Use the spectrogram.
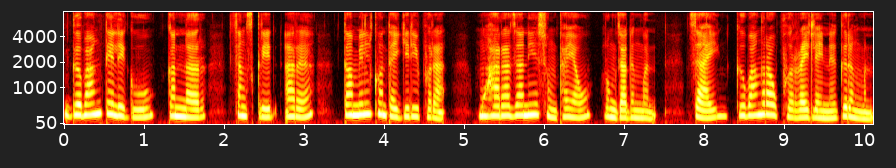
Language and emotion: Bodo, neutral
